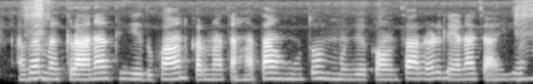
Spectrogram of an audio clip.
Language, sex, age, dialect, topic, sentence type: Hindi, female, 31-35, Marwari Dhudhari, banking, question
